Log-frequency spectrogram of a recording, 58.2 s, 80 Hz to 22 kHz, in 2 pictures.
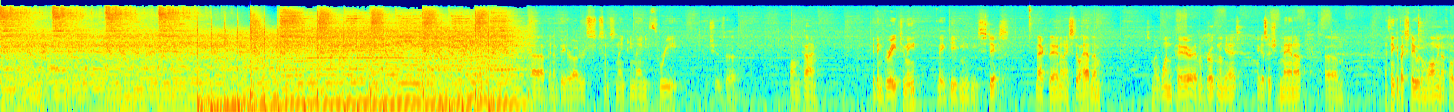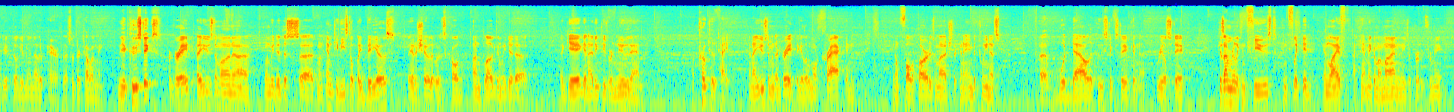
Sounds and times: Music: 0:00.0 - 0:58.1
Speech: 0:10.6 - 0:13.6, 0:14.2 - 0:14.8, 0:15.8 - 0:16.4, 0:17.4 - 0:22.1, 0:22.9 - 0:26.9, 0:27.7 - 0:39.6, 0:40.3 - 0:42.0, 0:43.0 - 0:46.3, 0:46.9 - 0:49.1, 0:49.8 - 0:52.8, 0:53.4 - 0:58.0.

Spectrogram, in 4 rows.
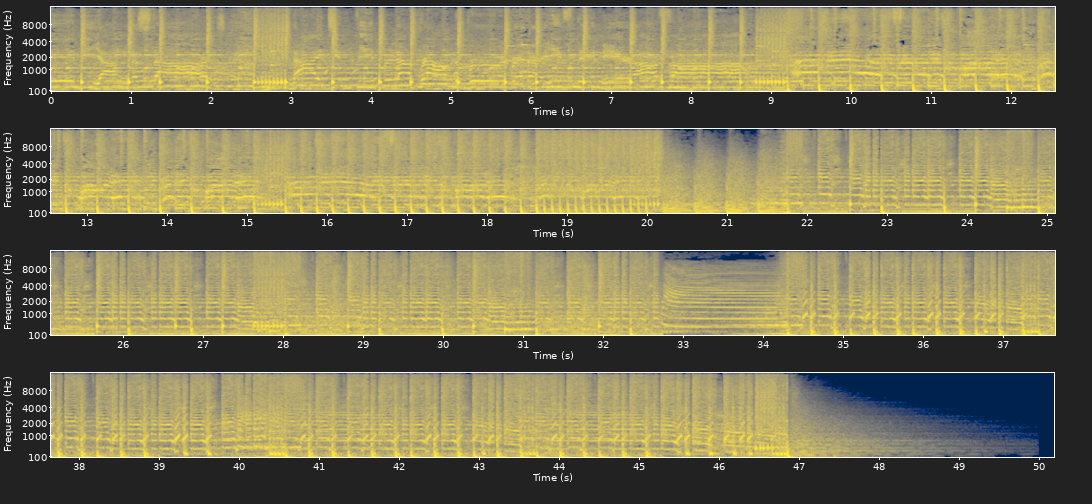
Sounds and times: Singing: 0:00.0 - 0:20.2, 0:21.7 - 0:46.9
Music: 0:00.0 - 0:50.0.

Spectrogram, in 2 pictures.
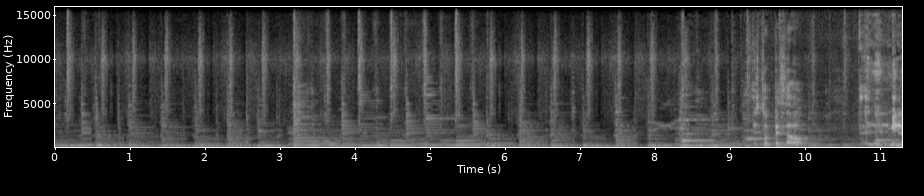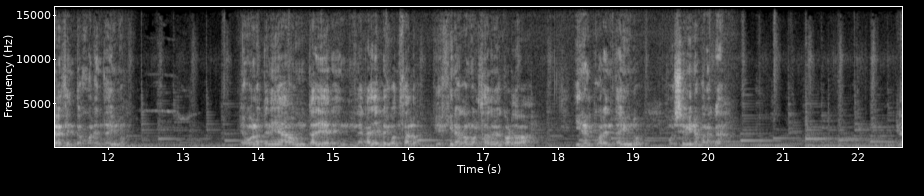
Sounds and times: Music: 0:00.0 - 0:22.5
Speech: 0:09.3 - 0:10.1, 0:10.7 - 0:12.3, 0:13.8 - 0:20.4.

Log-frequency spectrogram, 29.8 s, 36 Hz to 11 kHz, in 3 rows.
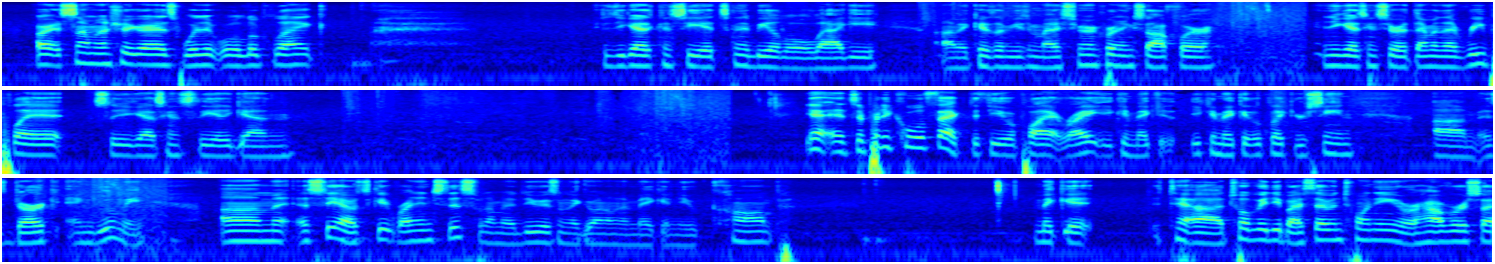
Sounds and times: Speech: 0:00.2 - 0:02.2, 0:04.0 - 0:08.1, 0:08.8 - 0:11.9, 0:15.3 - 0:25.2, 0:26.8 - 0:29.8.

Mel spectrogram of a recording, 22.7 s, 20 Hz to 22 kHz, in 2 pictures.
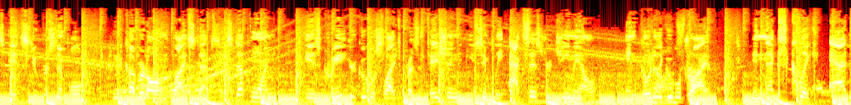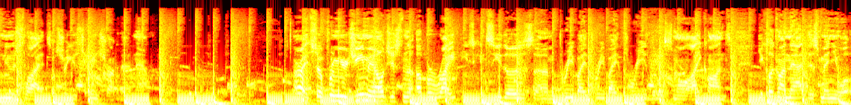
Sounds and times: Speech: 0:00.0 - 0:13.4, 0:15.2 - 0:22.7
Background music: 0:00.0 - 0:22.7.

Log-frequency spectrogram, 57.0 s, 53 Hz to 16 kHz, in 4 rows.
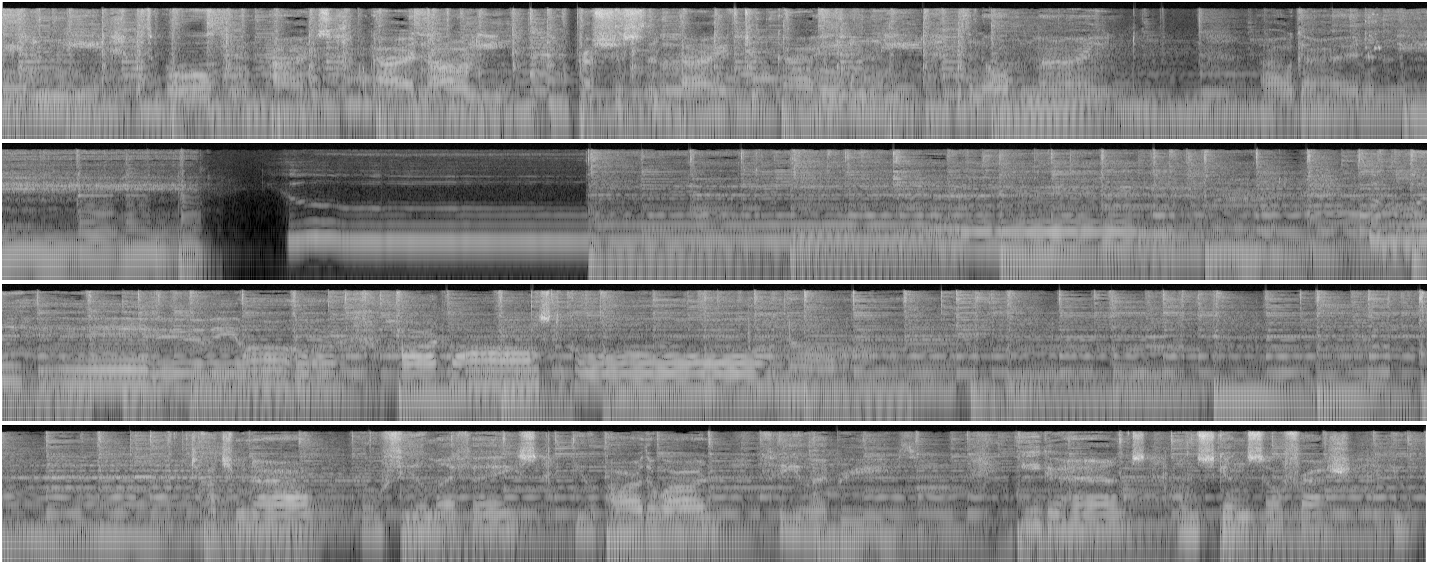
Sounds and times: Music: 0:00.0 - 0:17.5, 0:19.6 - 0:56.9.

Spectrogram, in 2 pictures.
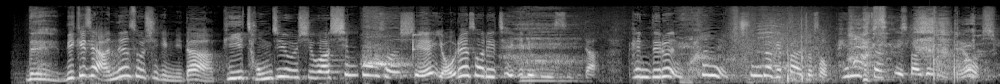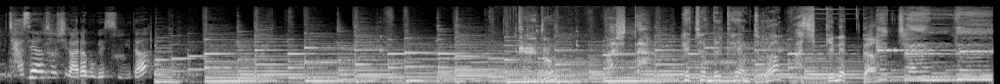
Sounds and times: Music: 0:11.5 - 0:20.0.

